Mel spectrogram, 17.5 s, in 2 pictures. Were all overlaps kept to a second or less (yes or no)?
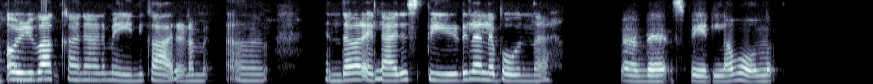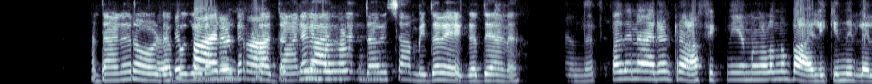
no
